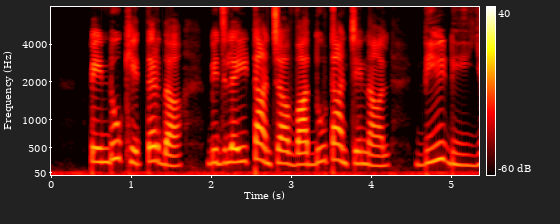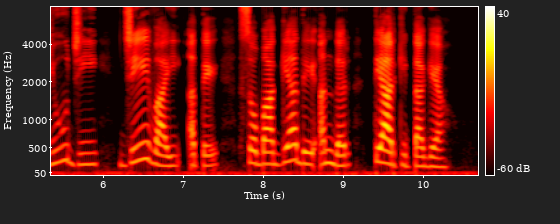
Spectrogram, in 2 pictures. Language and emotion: Punjabi, neutral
